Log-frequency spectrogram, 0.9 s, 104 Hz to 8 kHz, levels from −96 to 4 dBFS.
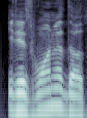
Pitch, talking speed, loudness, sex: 125 Hz, 345 wpm, -17 LUFS, male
